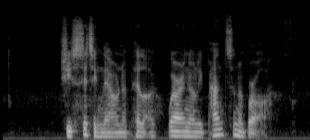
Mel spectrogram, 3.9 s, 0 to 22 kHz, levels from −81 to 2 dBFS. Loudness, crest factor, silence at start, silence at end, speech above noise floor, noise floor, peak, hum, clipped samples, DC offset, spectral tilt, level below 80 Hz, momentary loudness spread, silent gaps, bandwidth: -29 LUFS; 20 dB; 0.75 s; 0.5 s; 31 dB; -60 dBFS; -10 dBFS; none; under 0.1%; under 0.1%; -5 dB/octave; -54 dBFS; 7 LU; none; 14 kHz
